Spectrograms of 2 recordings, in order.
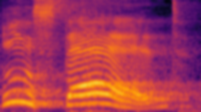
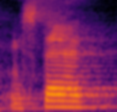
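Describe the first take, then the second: First: It is said with lively, expressive intonation. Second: It is said flatly, like reading a list. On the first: The speaker calls it right. "você usou entonação, você usou movimento" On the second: The speaker calls it wrong. "ficar fazendo assim"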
